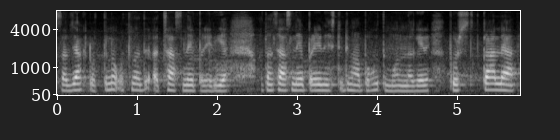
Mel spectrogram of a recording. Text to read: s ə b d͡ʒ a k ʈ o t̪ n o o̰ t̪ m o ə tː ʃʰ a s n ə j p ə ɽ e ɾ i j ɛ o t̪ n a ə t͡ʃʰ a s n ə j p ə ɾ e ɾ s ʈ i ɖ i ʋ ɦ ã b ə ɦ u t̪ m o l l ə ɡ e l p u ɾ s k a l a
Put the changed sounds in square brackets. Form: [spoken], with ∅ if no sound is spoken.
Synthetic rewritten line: s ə b d͡ʒ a k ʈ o t̪ n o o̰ t̪ [n] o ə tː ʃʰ a s n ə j p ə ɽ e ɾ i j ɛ o t̪ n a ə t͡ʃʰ a s n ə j p ə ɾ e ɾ s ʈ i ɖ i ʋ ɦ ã b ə ɦ u t̪ m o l l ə ɡ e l p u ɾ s k a l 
